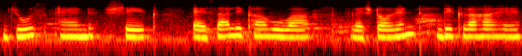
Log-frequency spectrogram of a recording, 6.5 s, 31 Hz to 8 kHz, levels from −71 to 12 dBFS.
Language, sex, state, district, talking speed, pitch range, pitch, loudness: Hindi, female, Maharashtra, Gondia, 90 wpm, 210-230 Hz, 220 Hz, -15 LUFS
